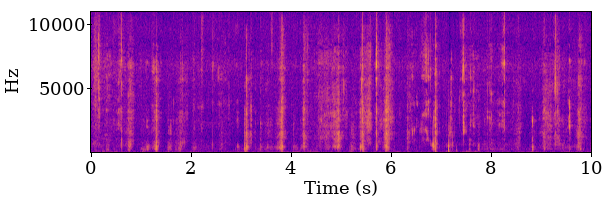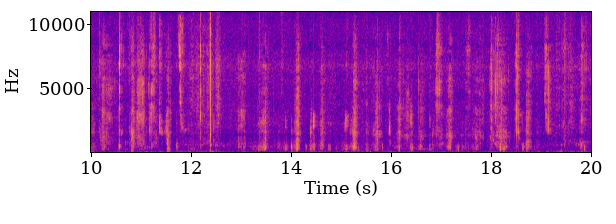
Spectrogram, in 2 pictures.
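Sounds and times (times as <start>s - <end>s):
chewing crunchy shaved ice: 0.0s - 20.0s.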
